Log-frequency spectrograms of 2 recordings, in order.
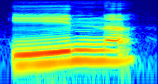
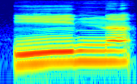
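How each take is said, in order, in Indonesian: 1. Bunyi vokal di awal dipanjangkan. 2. Bunyi vokal di awal dipanjangkan.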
